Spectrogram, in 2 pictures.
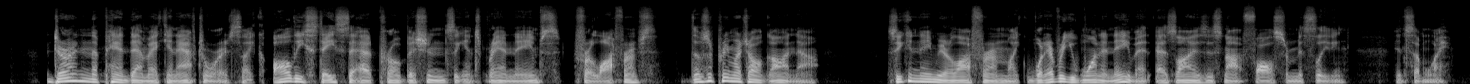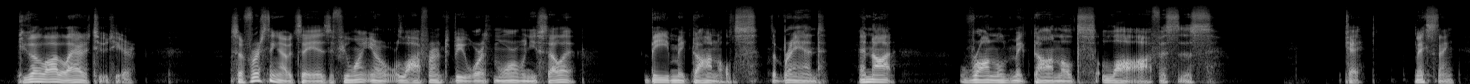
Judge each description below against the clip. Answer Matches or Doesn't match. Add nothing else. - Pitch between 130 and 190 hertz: Doesn't match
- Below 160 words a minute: Doesn't match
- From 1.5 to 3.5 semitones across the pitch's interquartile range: Doesn't match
